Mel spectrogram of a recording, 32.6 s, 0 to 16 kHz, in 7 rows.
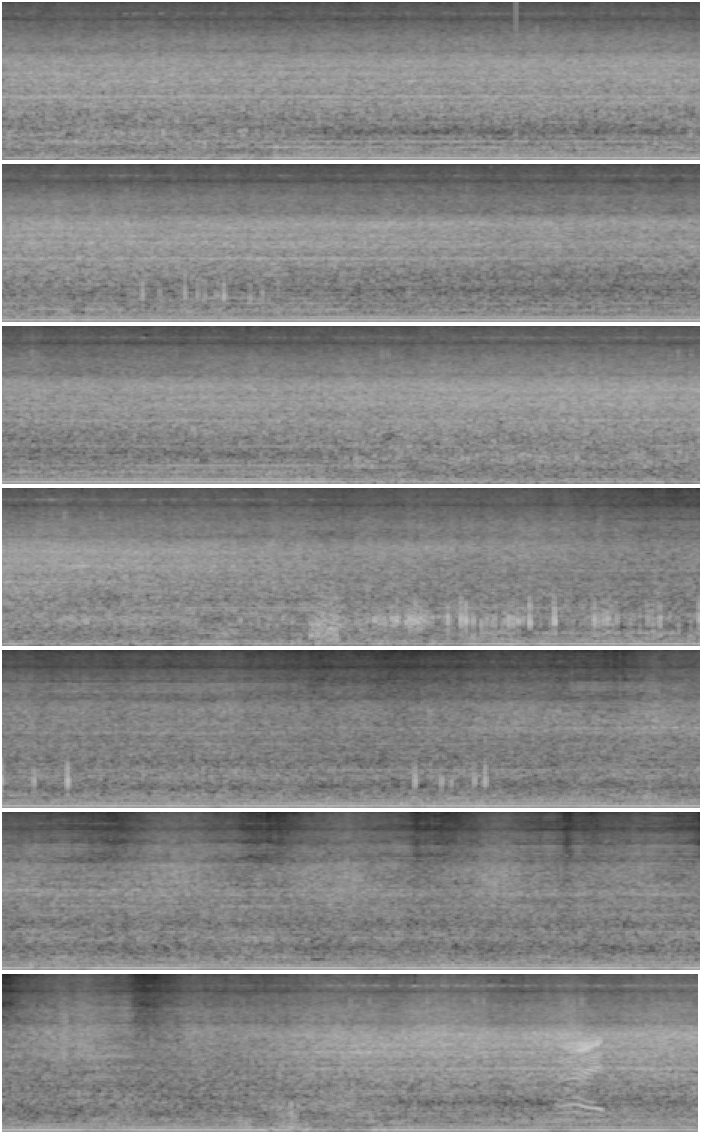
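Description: A 25 hp outboard motor running steadily, pushing a small jon boat along at speed. Its note drops for a few seconds about twelve seconds in, then comes back up.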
